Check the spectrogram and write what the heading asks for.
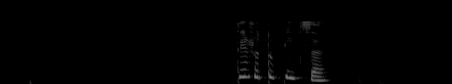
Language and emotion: Russian, angry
